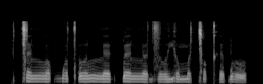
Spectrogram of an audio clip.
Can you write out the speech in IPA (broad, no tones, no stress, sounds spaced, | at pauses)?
ǀ ɛ lː ɔ ɡ͡b ɔ tʼ ɤ lː ɛ k͡p ɛ lː ɜ d͡z ɤ j ə m ɜ ǀ ɔ kʰ ɛ ɓ ɤ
